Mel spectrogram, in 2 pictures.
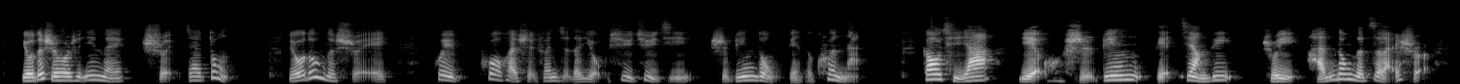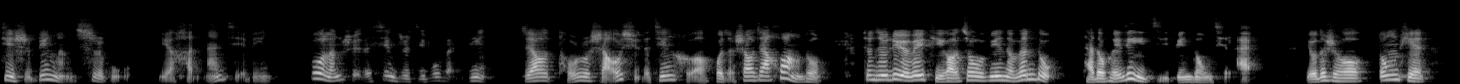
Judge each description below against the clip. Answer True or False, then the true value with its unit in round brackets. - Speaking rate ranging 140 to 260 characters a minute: True (230 characters per minute)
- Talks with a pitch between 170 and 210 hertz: False (235 Hz)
